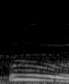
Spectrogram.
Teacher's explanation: say for example if we if we produce this ooh sound you can feel that your tongue is high up okay and it's at the back of your mouth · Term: close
